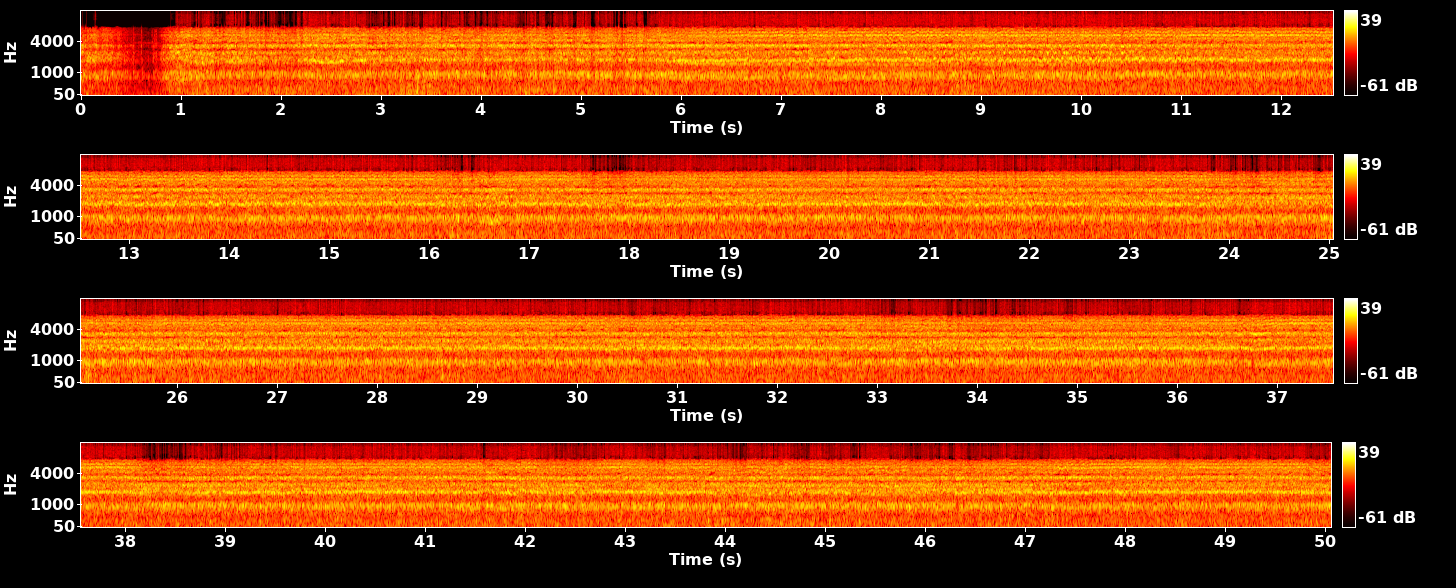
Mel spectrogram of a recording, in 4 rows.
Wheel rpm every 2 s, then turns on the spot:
70, 220, 230, 220, 210, 210, 230, 230, 230, 230, 230, 230, 220, 230, 240, 230, 230, 230, 230, 230, 230, 230, 220, 230, 230.
none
